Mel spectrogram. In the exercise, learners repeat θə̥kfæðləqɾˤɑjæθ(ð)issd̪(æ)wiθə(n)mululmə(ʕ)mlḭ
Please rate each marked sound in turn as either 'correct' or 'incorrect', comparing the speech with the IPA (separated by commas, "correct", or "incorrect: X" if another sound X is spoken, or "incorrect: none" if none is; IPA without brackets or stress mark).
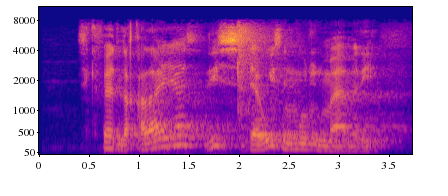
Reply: correct, correct, correct, correct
